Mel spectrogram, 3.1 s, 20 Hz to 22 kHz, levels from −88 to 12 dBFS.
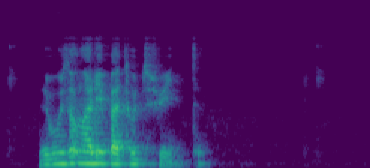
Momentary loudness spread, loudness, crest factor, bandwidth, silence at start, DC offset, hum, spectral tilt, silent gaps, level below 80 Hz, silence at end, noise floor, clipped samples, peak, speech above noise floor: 19 LU; -20 LUFS; 20 dB; 7.6 kHz; 0.35 s; under 0.1%; none; -7.5 dB/octave; none; -58 dBFS; 1.4 s; -80 dBFS; under 0.1%; -4 dBFS; 59 dB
